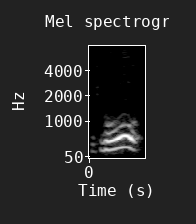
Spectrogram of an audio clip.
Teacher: ధ అన్నది మహాప్రాణం ఒత్తి పలకాలి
